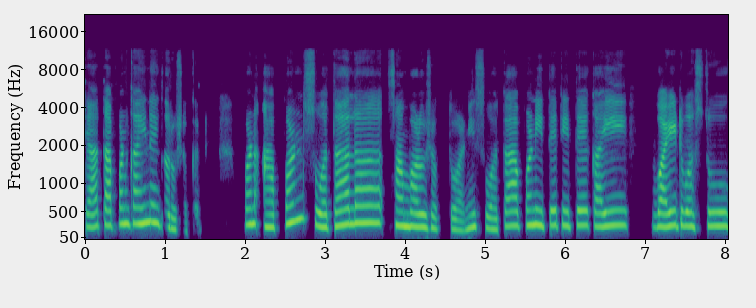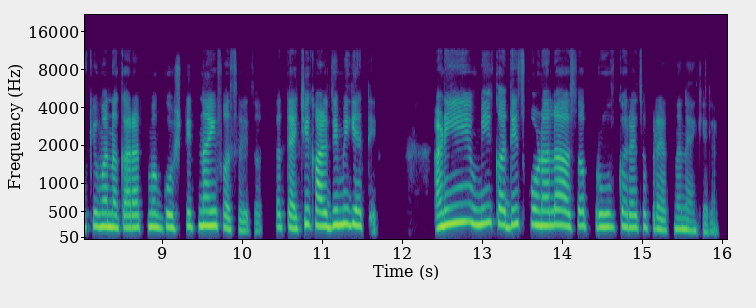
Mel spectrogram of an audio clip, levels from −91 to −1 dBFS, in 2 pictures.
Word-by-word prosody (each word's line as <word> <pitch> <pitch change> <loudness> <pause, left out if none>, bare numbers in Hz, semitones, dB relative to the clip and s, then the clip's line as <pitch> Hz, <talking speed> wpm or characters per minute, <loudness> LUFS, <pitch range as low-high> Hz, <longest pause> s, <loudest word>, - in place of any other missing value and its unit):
त्यात 230 +3 -2
आपण 285 +3 +1
काही 290 0 +3
नाही 310 -1 +2
करू 210 -5 -2
शकत. - - -19 0.6
पण 275 +1 +2
आपण 230 - +1
स्वतःला 260 - +2 0.4
सांभाळू 240 -3 +4
शकतो 200 -3 -7
आणि 180 +6 -3
स्वतः 205 +1 -5
आपण 250 +2 +1
इथे 260 0 +1
तिथे 260 +1 -1
काही 250 +2 0 0.4
वाईट 240 +2 +3
वस्तू 245 +1 -1
किंवा 235 0 +2
नकारात्मक 220 0 0
गोष्टीत 225 +2 -2
नाही 250 0 +5
फसायचं 175 -7 -7 0.2
तर 225 - -5
त्याची 210 +4 -1
काळजी 245 0 +3
मी 275 +1 +4
घेते. 265 +9 -1 0.8
आणि 285 +8 +4
मी 275 +2 +2
कधीच 270 +1 0
कोणाला 260 -1 +2
असं 245 +1 -2
प्रूव्ह 230 0 0
करायचा 225 -2 -3
प्रयत्न 195 0 -5
नाही 170 -3 -4
केला. 140 +1 -13
240 Hz, 145 wpm, -23 LUFS, 220-260 Hz, 0.8 s, नाही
